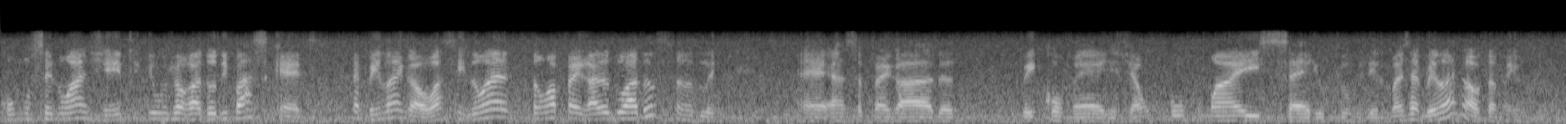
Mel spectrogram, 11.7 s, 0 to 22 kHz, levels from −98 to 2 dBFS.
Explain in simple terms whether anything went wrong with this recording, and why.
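Nothing went wrong with this audio, because no faults can be heard in it.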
